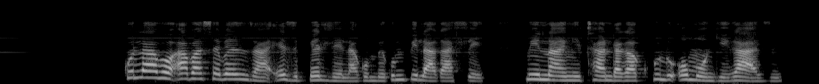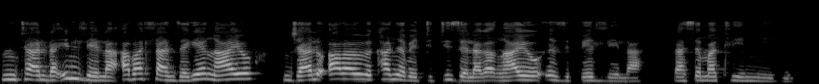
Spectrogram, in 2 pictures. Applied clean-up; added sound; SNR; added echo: none; none; none; none.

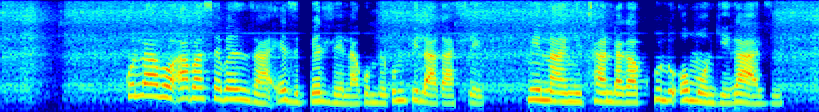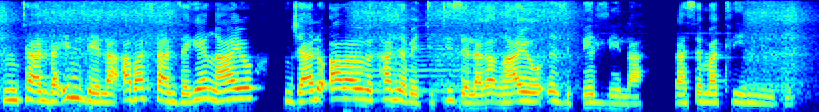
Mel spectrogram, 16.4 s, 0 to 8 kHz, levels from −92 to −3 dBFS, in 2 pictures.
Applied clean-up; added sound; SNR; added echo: none; Mechanisms + Bowed string instrument; 20 dB; none.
